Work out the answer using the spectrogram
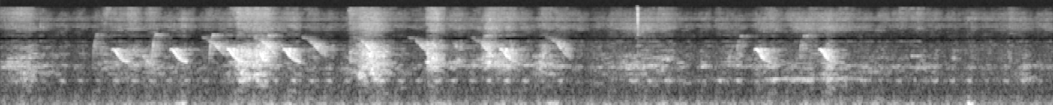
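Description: A bird calling: a quick series of short, downward-sliding chirps over about three seconds, then two more a little later.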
